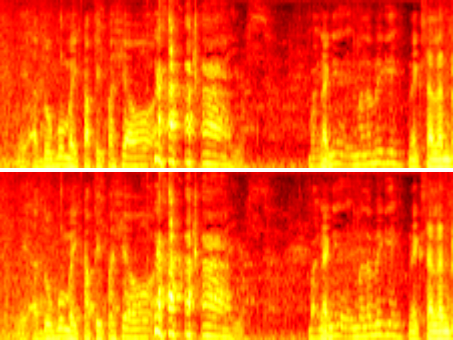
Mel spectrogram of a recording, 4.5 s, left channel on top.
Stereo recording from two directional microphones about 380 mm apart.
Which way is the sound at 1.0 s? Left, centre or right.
Centre.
